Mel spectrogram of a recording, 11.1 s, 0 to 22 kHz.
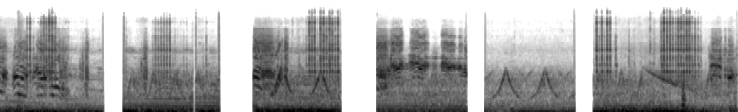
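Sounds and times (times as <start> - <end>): engine and road rumble: 0.0 - 11.0
police siren wailing: 7.3 - 10.2.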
